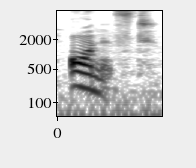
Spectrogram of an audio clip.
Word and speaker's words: honest: and before are and honest when we pronounce these words h remains silent we use the article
